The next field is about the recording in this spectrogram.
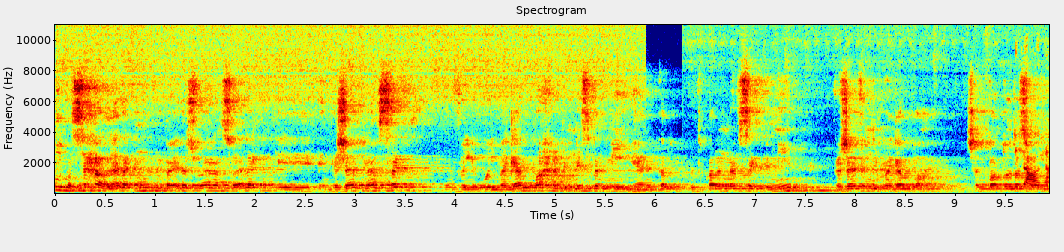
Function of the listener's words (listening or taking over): taking over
